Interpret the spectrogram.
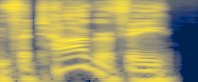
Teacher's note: For example, in photography, the stress is on the second syllable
